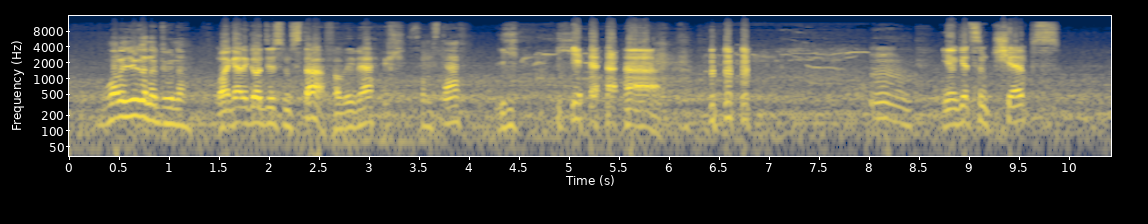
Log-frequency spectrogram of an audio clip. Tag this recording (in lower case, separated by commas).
speech, outside, urban or man-made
